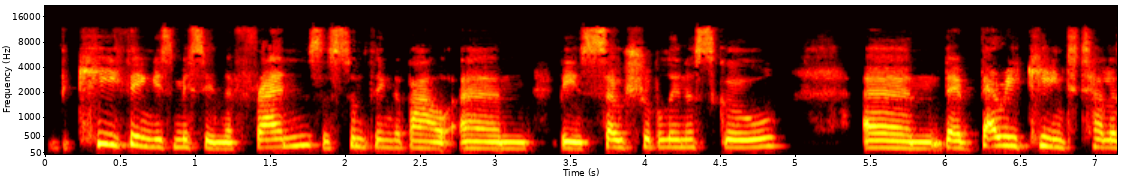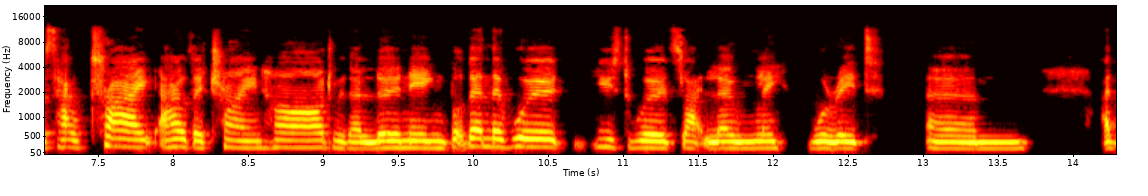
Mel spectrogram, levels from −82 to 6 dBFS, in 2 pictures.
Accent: British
